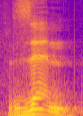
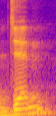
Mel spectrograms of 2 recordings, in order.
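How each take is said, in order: First: "ज़ेन" with a buzzing z, not j; correct z sound. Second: "जेन" with a j sound, marked wrong; wrong pronunciation. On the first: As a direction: model the dotted z in "ज़ेन". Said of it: "यहाँ पे एक dot होगा". (सही "ज़ेन" ज़ की आवाज़ के साथ) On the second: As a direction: say "जेन" with j to show the mistake. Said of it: "जेन नहीं बोलना है". (गलत उच्चारण "जेन" ज की आवाज़ में) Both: Shown as a demonstration.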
